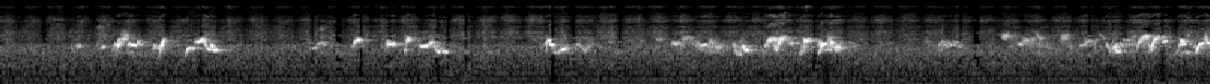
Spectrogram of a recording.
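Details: Caged red-whiskered bulbul, a competition-style songbird praised for a fine voice, delivering short bright warbled phrases in bursts about a second apart, with pauses between groups, over a steady low hum.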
